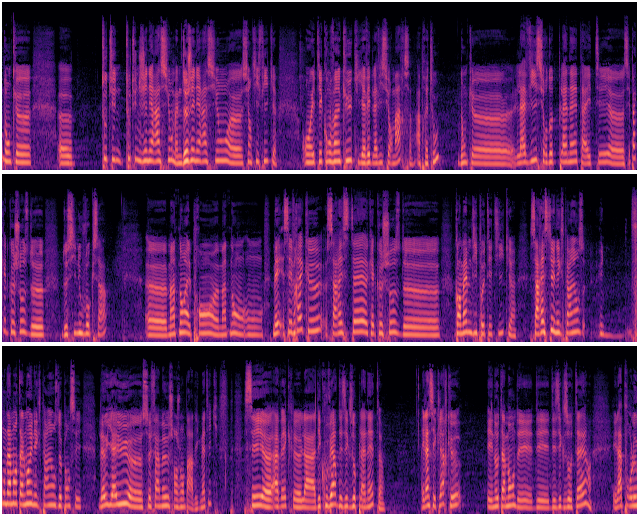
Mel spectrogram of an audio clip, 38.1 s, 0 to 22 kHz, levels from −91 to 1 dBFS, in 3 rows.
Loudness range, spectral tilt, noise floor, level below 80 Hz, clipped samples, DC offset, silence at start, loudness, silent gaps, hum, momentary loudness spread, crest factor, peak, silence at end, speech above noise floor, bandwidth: 4 LU; -5 dB/octave; -58 dBFS; -44 dBFS; under 0.1%; under 0.1%; 0 s; -24 LUFS; none; none; 12 LU; 20 dB; -4 dBFS; 0 s; 35 dB; 14.5 kHz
